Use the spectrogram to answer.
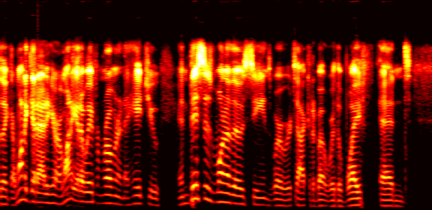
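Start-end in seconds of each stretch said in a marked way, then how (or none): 0.2-2.1 acted-out fed-up, angry ranting outburst. Retelling a movie scene where Chet wants to leave: imitating pissed-off Chet. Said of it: "he's so pissed off".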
